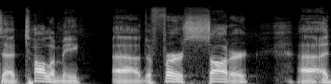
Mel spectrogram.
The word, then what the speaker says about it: Ptolemy: a direct descendant of I think the p is silent p-t-o-l-e-m-e it's a Ptolemy uh the first solder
